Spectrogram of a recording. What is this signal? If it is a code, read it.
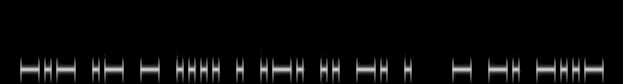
Morse code, heard as a keyed tone, about 21 wpm, 700 Hz. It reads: KATHERINE TNX
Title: Practice QSO - Exchange 3 - More Info - 20wpm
